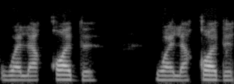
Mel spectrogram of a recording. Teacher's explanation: There was a qalqala on the dal sakin over here, but also remember that we want to make the qaf a bit thicker because it's a thick letter.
